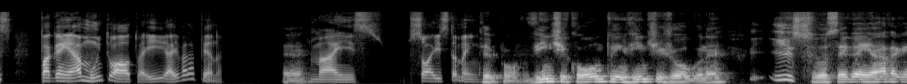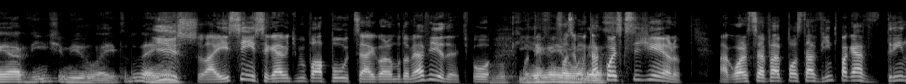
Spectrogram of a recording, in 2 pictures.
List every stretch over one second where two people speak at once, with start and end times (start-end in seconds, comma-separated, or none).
13.9-15.4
